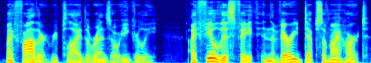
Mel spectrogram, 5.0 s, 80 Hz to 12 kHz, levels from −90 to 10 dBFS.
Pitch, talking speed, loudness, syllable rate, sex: 105 Hz, 195 wpm, -19 LUFS, 5.3 syllables/s, male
